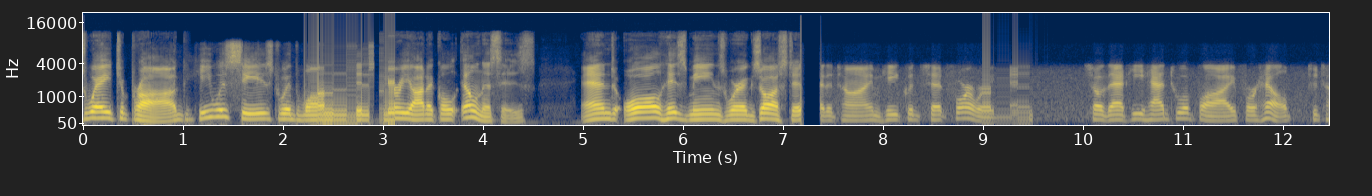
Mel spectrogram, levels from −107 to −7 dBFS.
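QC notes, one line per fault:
0.53–4.73 s, call bitrate drop: the sound turns rough and watery and loses its top end, at its worst for about 1.1 s. The encoder falls from 40 to 11 kbps, coding more coarsely and narrowing the band from 20 kHz to 8 kHz.
2.22–3.12 s and 9.00–9.65 s, robotic sound from repeated short buffers: a rigid, metallic buzz at 66.7 Hz rides on the sound and follows it only loosely. This is likely from late audio being covered by repeating the last 15 ms over and over, replacing most of the real signal.
7.18 s to end, input switched to a poorer device: after a 200 ms silence the sound comes back duller and boxier, roughly 10 dB quieter, with a new noise floor about 30 dB down. This is likely a change to a narrower-band microphone or headset profile.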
